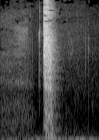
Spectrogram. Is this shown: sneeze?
yes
